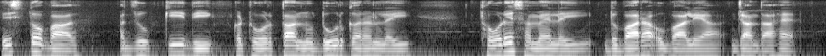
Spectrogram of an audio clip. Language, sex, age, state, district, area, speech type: Punjabi, male, 18-30, Punjab, Ludhiana, rural, read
